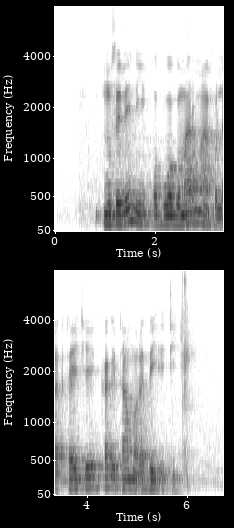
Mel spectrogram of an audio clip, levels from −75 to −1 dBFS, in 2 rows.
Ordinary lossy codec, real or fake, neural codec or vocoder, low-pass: none; real; none; none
